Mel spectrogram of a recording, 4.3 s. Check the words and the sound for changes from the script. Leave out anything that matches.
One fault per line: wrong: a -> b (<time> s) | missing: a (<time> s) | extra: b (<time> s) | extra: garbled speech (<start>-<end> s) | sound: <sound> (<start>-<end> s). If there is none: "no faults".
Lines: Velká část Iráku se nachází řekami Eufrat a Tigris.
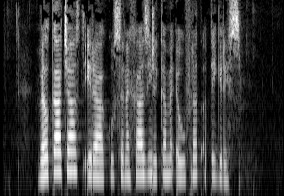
no faults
